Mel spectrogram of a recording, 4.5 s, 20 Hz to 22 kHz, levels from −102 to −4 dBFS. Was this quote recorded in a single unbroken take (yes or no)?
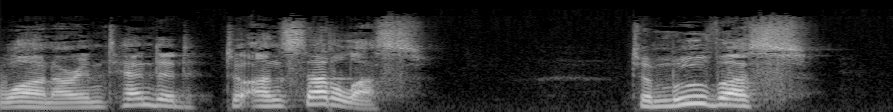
no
